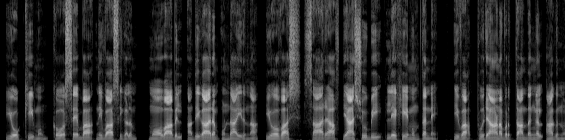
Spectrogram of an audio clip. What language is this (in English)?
Malayalam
